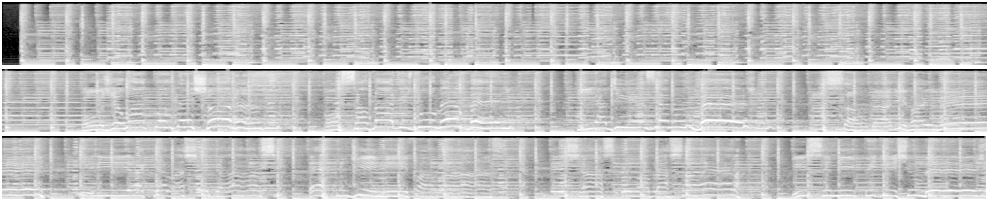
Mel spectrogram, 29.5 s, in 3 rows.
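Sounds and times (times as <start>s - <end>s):
forronejo music: 0.2s - 29.5s.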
